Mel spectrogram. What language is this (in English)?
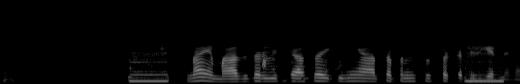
Marathi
